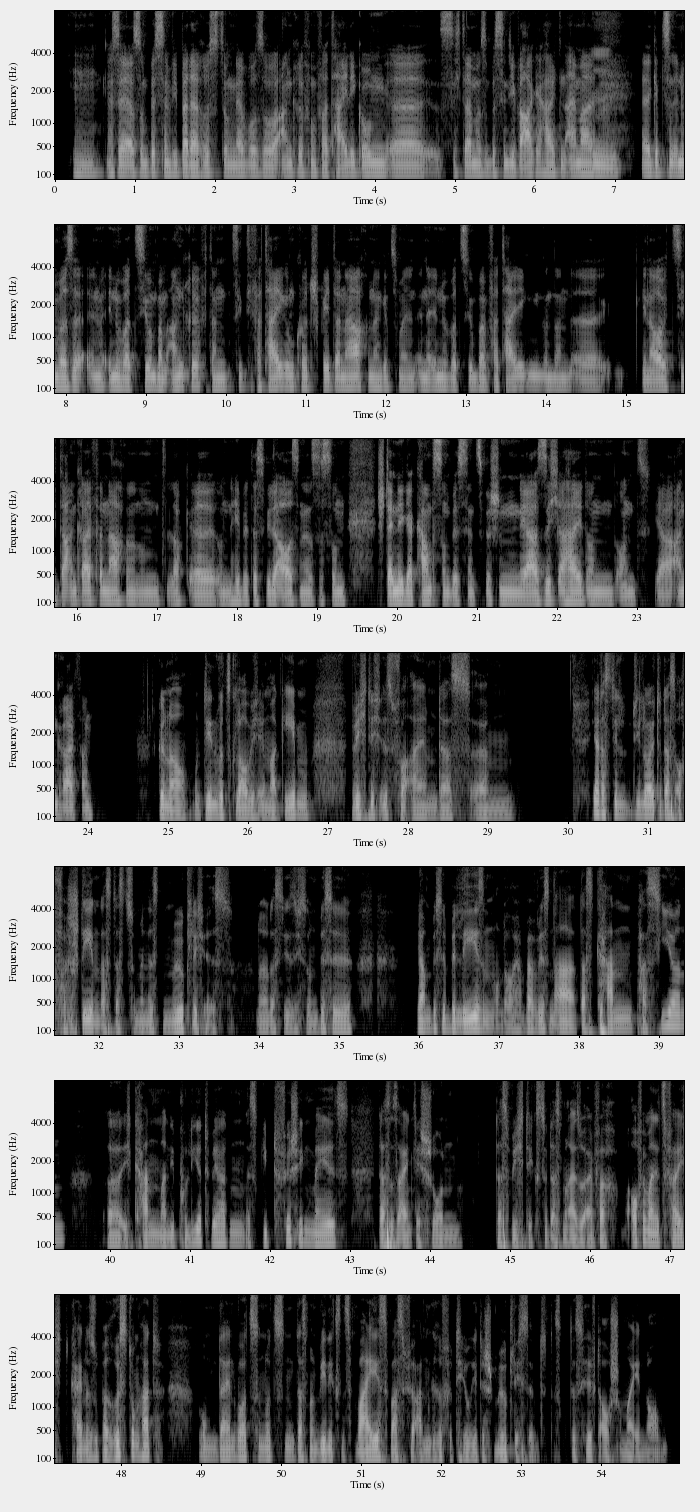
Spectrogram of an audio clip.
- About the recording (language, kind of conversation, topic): German, podcast, Wie schützt du deine privaten Daten online?
- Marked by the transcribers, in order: none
